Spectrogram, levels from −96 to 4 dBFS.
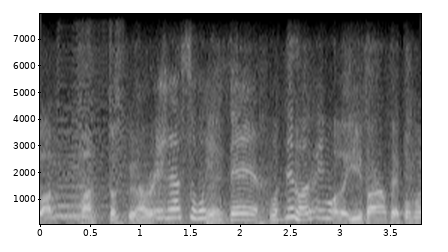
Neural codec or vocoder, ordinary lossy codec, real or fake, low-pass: codec, 16 kHz, 0.5 kbps, FunCodec, trained on Chinese and English, 25 frames a second; Opus, 16 kbps; fake; 7.2 kHz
